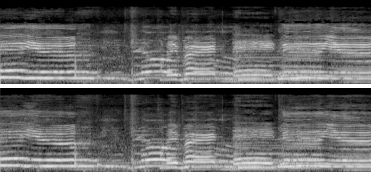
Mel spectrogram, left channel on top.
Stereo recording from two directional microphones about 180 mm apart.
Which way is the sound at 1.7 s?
35° right (ahead or behind).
